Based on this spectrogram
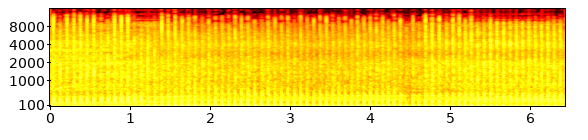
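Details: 1993 Yamaha XT 600 E (3TB) enduro, first run after sitting about 12 years: loud crisp single-cylinder thump at about four beats a second, steady and even with no misses; healthy idle.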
